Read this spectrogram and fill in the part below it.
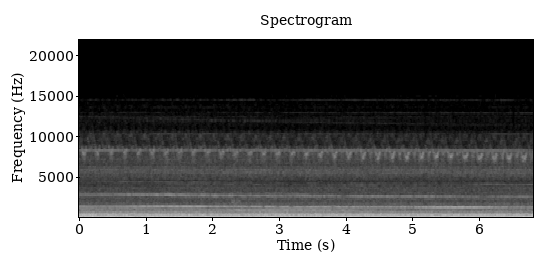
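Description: Helicopter rotor blades thump rapidly and evenly.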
